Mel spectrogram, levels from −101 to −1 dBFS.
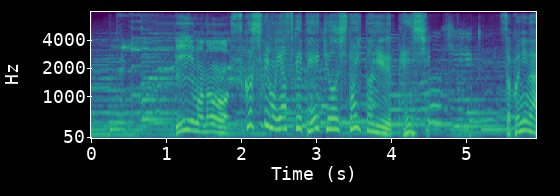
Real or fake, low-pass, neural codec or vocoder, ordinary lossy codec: fake; none; codec, 16 kHz, 4 kbps, X-Codec, HuBERT features, trained on balanced general audio; none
